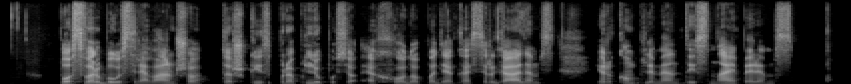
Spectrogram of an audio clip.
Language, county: Lithuanian, Panevėžys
